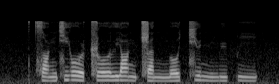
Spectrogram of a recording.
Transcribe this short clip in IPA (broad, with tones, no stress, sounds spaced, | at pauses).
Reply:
t͡s ɑ˨˦ ŋ ɕ j o˥˨ ʊ̯ ʈ͡ʂ o˦ ʊ̯ l j ɑ˥˨ ŋ ʈ͡ʂ a˨˩ n n̪ o˦ ʊ̯ t͡ɕ y˥˨ n m y˨˦ p i˨˩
